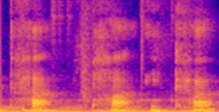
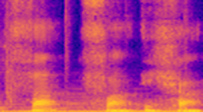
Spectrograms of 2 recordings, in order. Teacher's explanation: También se habían perdido las aspiraciones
